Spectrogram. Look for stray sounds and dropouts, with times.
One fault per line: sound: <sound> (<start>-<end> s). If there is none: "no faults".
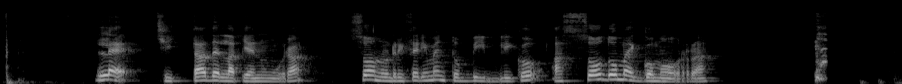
sound: laugh (8.1-8.3 s)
